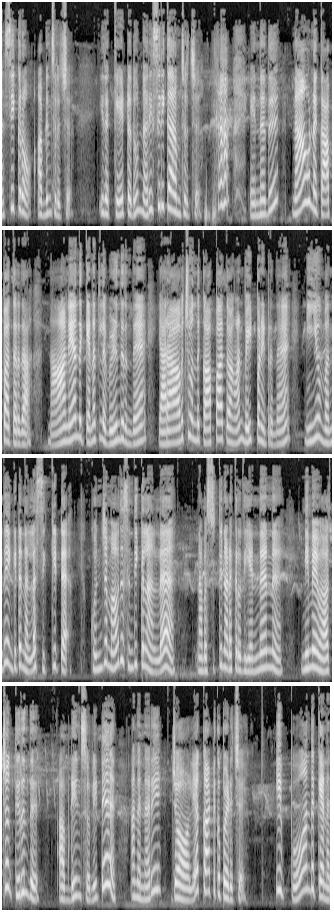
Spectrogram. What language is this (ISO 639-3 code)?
tam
